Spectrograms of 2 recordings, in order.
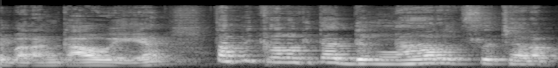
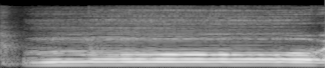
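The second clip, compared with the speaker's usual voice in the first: a short mock moo, louder; imitated cow moo; 2 semitones lower, 4 dB louder than usual. Preacher imitating a class of students mooing like a cow. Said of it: "Semua satu kelas langsung jadi sapi".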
